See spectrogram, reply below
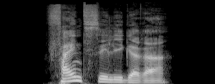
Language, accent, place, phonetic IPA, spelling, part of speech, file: German, Germany, Berlin, [ˈfaɪ̯ntˌzeːlɪɡəʁɐ], feindseligerer, adjective, De-feindseligerer.ogg
- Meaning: inflection of feindselig: 1. strong/mixed nominative masculine singular comparative degree 2. strong genitive/dative feminine singular comparative degree 3. strong genitive plural comparative degree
